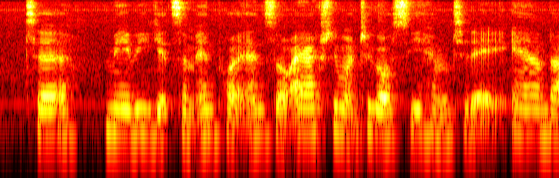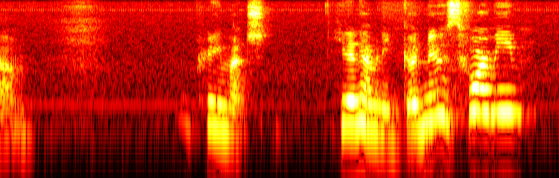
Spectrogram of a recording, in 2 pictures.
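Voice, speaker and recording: Over noticeable background noise, a woman with a fairly high pitch speaks at a moderate pace. Her pitch variation is ordinary, and she takes long, frequent pauses. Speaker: pregnancy vlogger. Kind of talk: casual vlog monologue.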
